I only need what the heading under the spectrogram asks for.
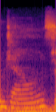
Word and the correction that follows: Jonas: Joe Jonas, sorry.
